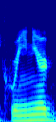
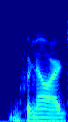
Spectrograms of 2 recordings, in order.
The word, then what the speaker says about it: Greenard: lost uh Jonathan grenard I thought it was greenard but at least from one of the football YouTubers I watched they pronounce it grenard so I guess that's that's my bad then but they had those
